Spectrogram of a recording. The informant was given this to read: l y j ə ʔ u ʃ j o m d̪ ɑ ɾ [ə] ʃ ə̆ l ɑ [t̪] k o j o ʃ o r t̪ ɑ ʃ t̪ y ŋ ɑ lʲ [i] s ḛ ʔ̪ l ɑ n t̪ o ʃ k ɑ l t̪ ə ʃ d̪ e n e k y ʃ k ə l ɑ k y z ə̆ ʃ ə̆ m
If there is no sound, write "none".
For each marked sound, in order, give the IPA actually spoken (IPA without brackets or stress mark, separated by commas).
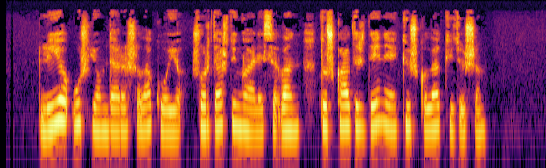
ə, none, e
